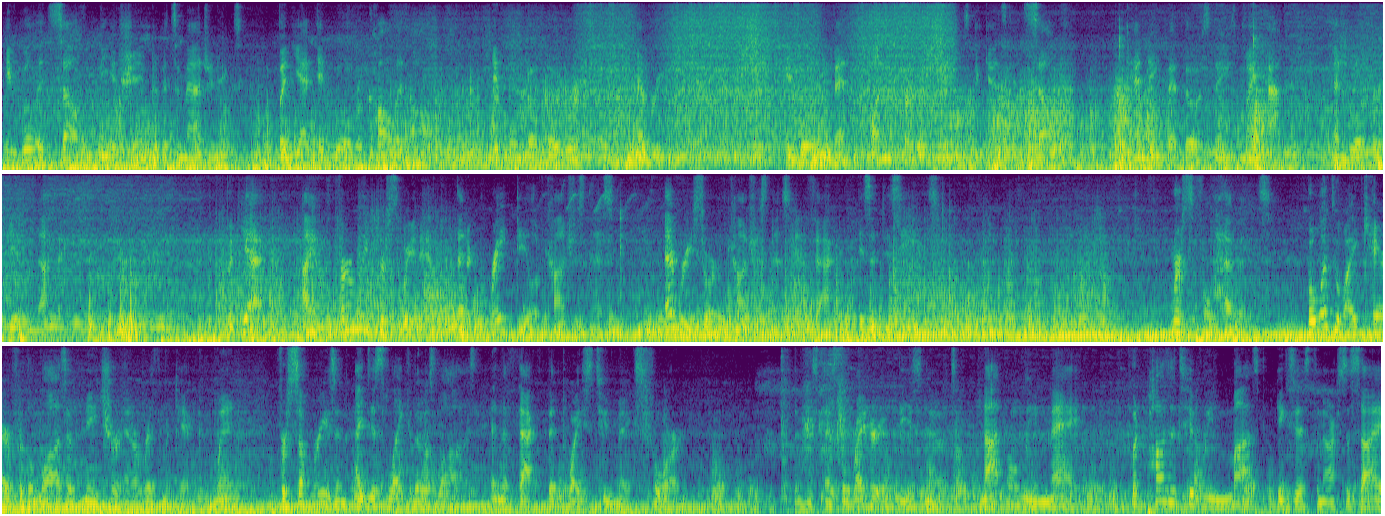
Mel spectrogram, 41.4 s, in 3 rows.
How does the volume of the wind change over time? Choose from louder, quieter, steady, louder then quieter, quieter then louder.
quieter.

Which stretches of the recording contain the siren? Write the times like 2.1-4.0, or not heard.
not heard.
